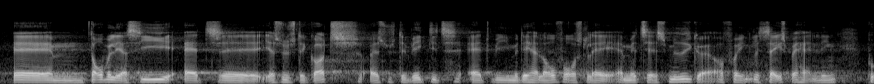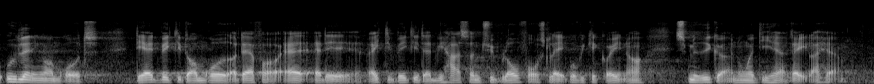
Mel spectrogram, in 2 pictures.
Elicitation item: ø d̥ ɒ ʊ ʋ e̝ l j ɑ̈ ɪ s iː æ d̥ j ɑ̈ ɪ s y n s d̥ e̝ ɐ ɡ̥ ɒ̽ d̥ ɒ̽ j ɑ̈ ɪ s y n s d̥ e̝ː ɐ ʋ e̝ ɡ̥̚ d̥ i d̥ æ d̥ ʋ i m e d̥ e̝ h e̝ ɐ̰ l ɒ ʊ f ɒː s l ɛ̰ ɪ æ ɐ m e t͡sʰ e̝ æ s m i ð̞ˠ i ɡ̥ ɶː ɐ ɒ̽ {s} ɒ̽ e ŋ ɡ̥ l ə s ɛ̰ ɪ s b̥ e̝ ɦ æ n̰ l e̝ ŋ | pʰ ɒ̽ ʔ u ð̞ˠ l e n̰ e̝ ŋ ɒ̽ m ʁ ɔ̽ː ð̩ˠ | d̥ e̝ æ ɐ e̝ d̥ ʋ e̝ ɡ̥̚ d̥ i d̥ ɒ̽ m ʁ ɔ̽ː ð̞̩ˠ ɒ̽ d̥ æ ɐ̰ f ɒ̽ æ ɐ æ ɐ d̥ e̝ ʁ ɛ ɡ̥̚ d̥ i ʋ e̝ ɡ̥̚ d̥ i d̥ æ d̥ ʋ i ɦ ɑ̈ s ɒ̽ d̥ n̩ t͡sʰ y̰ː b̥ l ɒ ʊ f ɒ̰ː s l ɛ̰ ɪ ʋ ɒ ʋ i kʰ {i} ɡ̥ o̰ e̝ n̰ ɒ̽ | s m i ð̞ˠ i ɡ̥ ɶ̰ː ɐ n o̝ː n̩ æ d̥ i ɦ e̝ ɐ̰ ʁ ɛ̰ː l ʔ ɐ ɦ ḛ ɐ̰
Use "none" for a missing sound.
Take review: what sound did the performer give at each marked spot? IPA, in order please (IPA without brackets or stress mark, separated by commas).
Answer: f, æ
